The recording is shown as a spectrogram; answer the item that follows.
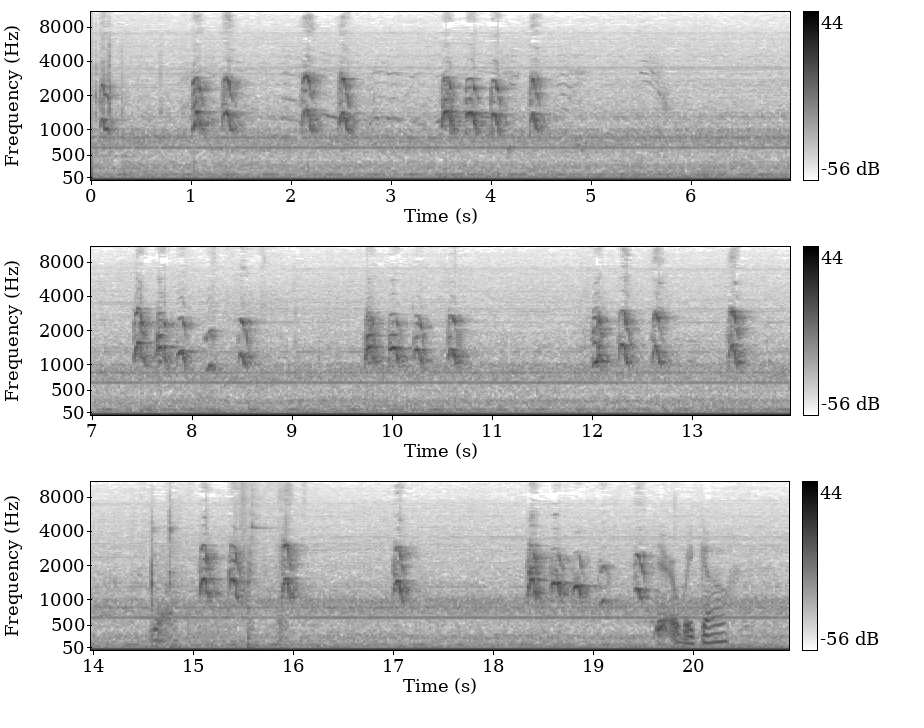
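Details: In daylight, one of a household's two small dogs, the suspected nighttime barkers, yaps indoors in quick bursts of three or four sharp, high barks, repeated every couple of seconds.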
